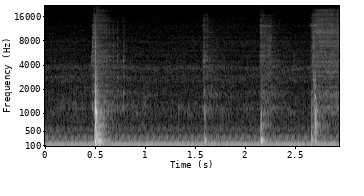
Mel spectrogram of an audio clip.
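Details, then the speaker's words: 4L80E transmission on the bench during teardown, air applied to a clutch circuit: solid thump, softer knocks, then hiss of escaping air over steady hum; the clutch is applying. "can hear your clutch there should i get this off i don't want to blow any oil on anybody"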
